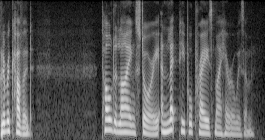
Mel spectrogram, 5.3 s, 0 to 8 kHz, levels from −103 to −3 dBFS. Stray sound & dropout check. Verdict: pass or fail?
pass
